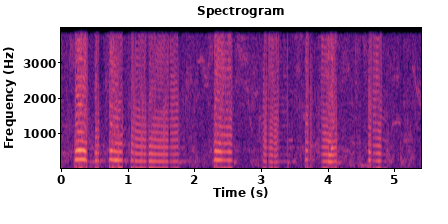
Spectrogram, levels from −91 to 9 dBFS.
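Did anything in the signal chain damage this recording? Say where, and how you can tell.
Yes: a mu-law and A-law mix-up at the codec decode stage. A-law G.711 speech decoded as mu-law scrambles levels throughout, giving harsh distortion and noise-filled pauses.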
